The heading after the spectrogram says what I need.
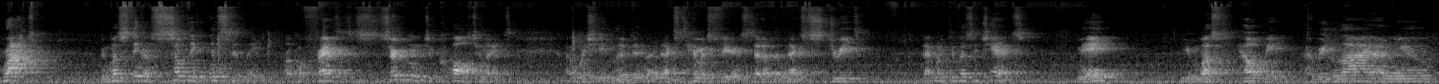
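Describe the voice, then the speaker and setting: A man's voice: medium pitch, animated, moderate pace, natural voice. An actor playing a pompous, scheming lawyer and new father in a stage comedy reading, blustering in grand emphatic phrases. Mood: indignant, blustering. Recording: echoey noisy hall from far off.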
